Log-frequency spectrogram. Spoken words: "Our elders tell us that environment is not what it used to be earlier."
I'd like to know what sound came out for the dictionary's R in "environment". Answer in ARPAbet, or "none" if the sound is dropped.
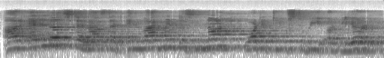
R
